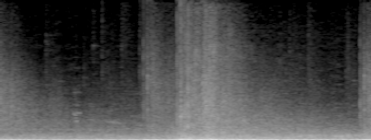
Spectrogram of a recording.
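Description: A World of Warships warship firing its secondary guns, heard as deep booming blasts and rumbling bursts that grow heavier midway through.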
